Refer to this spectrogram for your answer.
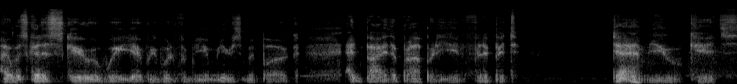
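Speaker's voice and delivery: whispered, all breath. Voicing a villain unmasked by kids: Doctor Claw voice. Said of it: "it's got the Doctor Claw, uh, sound".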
